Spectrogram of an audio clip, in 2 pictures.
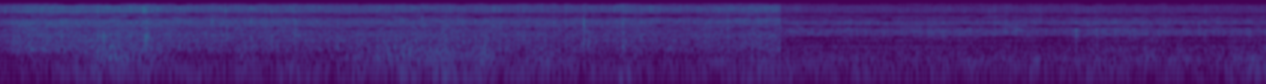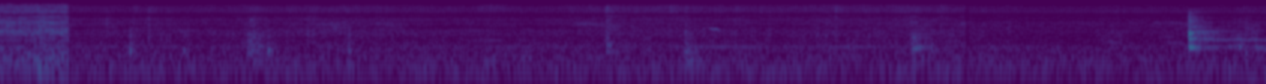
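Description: Tomato slices sizzling in hot oil in a cast-iron frying pan, loud at first and dropping away after a few seconds to quieter outdoor background. A single sharp clink near the end.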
